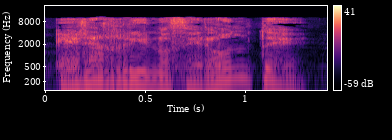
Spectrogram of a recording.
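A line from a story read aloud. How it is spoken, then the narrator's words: Exclaimed. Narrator (Spanish): exclamé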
